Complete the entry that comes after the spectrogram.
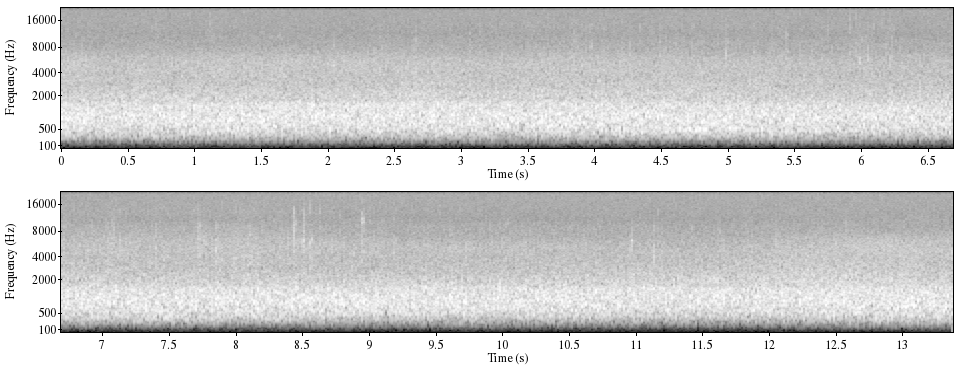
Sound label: exterior; soundscapes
